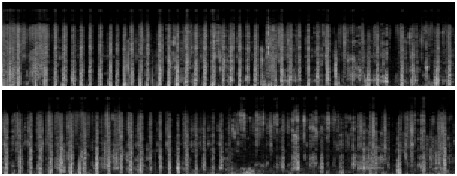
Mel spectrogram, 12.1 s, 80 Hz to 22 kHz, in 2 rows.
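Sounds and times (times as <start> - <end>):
chewing orange slice crunches: 0.1 - 12.0.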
